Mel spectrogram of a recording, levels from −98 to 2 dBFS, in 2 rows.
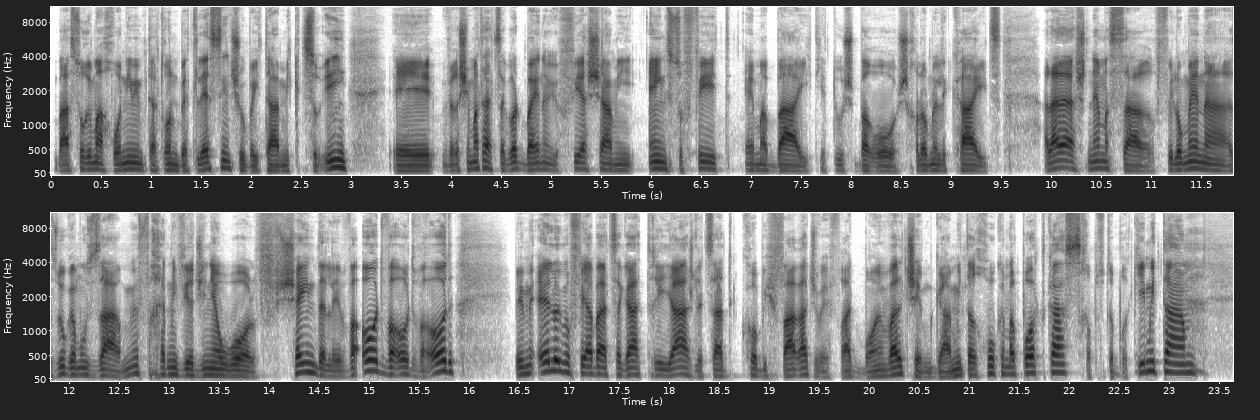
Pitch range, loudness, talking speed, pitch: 105-140 Hz, -18 LUFS, 145 wpm, 120 Hz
